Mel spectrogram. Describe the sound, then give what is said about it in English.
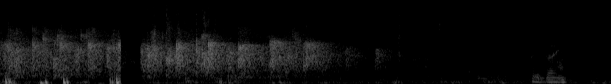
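A church audience applauds to welcome a preacher, a faint wash of clapping that holds for a few seconds and then fades, with a voice heard toward the end. “So let's put our hands together and give Rick Ryder a Transit Church welcome.”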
